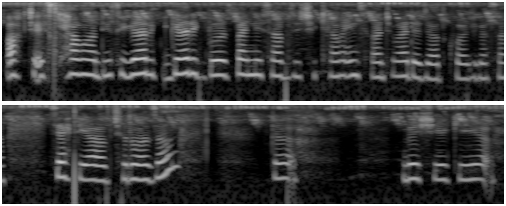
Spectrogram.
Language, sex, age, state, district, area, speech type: Kashmiri, female, 45-60, Jammu and Kashmir, Ganderbal, rural, spontaneous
